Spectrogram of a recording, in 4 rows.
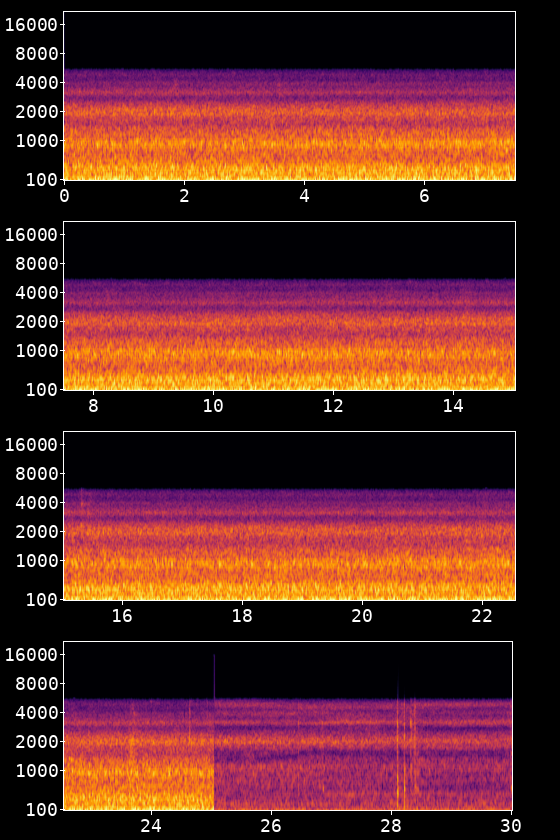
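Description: Diesel locomotive engine idling steadily at close range, loud, with a low steady running note. About 25 seconds in it gives way suddenly to a much quieter, steady background.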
